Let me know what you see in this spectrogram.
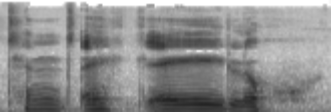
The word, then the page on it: tin-ts'eh k'eeyliwh: Hupa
